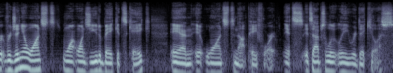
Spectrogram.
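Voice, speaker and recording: A loud man speaks at a medium pitch and a fairly slow pace, with fairly even intonation. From US, military family, moved around. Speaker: solo podcast host. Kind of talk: solo monologue podcast. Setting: home recording at night. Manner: quieter than usual.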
